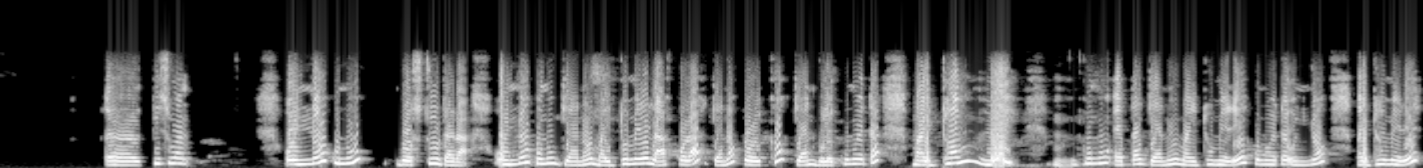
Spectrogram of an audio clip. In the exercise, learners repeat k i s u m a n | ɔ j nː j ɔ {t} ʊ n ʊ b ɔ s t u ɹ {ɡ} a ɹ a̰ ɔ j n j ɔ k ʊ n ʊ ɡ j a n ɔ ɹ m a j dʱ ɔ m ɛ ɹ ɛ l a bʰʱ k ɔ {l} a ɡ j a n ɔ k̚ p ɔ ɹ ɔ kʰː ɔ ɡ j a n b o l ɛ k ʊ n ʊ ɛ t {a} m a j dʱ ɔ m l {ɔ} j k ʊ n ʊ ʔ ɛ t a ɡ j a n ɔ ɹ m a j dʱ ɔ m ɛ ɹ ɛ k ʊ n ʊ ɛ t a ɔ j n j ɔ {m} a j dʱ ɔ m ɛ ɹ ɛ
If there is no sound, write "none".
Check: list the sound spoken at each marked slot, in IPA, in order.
k, d, ɹ, a, o, m

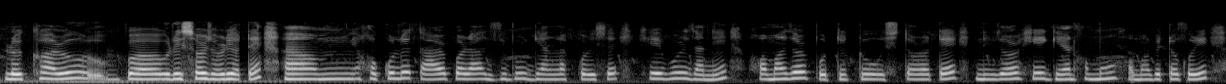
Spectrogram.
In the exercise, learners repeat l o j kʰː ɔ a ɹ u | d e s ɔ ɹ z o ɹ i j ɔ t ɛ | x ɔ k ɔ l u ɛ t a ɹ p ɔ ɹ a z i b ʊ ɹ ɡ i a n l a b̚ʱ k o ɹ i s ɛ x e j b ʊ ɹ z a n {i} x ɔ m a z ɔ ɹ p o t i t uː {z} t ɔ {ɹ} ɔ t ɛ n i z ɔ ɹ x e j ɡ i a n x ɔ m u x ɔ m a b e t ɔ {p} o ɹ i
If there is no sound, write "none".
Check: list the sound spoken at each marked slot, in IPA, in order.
i, s, ɹ, k

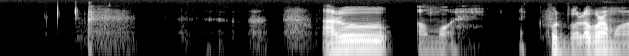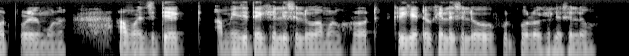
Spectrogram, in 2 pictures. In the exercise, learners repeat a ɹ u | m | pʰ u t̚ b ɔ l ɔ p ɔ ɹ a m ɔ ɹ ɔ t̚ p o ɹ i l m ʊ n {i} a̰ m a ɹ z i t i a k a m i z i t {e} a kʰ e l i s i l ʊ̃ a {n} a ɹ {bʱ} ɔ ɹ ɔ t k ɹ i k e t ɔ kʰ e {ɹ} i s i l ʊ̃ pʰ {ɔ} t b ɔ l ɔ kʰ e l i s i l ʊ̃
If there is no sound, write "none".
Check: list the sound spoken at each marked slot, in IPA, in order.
a, i, m, ɡʱ, l, u

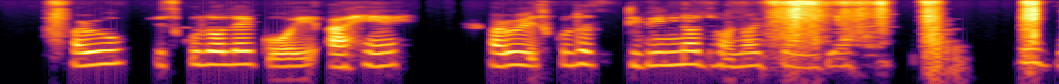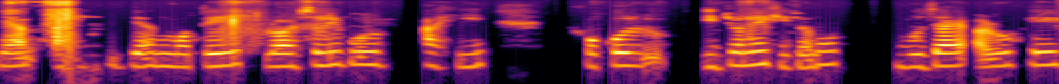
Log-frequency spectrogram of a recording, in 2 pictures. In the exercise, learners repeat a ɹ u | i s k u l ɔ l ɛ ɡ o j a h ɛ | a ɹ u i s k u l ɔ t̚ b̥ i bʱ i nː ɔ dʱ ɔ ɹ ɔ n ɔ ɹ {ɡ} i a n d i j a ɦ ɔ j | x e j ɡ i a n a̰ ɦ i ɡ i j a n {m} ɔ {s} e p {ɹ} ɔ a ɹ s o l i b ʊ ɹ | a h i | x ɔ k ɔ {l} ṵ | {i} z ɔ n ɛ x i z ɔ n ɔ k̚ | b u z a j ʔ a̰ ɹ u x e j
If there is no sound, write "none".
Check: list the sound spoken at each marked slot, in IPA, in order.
ɡ, m, t, l, l, i

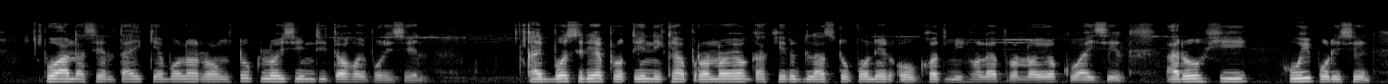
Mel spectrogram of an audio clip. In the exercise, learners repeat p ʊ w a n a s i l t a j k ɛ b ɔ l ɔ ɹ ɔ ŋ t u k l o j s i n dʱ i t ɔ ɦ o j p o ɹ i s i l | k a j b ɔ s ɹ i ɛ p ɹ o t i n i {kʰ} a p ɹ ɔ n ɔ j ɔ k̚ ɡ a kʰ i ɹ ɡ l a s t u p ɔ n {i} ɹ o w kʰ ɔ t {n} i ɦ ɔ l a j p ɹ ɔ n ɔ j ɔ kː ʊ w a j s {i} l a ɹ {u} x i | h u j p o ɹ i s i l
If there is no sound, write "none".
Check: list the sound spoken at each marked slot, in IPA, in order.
kʰ, i, m, i, u

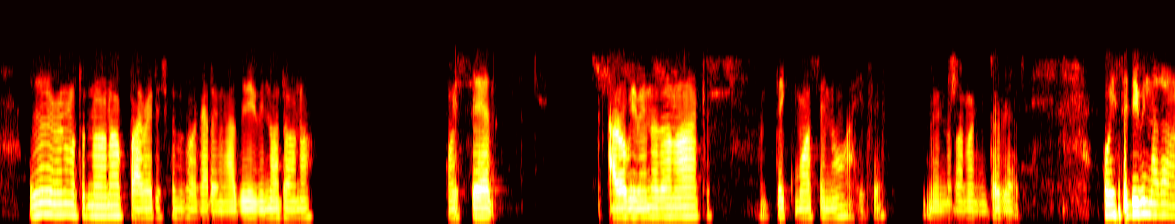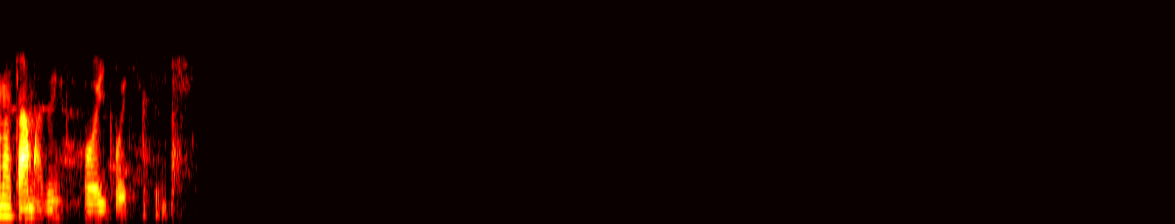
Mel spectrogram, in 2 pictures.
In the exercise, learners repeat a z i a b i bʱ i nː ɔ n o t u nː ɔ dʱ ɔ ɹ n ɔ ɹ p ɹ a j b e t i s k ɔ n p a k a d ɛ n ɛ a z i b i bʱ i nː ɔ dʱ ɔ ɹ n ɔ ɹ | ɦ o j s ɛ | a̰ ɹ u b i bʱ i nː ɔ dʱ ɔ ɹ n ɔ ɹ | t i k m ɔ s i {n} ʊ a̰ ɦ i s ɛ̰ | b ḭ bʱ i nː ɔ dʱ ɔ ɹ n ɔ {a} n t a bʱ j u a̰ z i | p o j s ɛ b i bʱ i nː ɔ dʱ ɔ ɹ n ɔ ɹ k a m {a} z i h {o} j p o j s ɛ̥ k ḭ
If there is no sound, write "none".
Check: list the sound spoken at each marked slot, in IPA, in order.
n, i, a, o

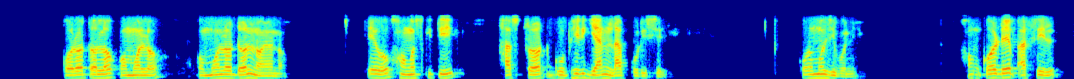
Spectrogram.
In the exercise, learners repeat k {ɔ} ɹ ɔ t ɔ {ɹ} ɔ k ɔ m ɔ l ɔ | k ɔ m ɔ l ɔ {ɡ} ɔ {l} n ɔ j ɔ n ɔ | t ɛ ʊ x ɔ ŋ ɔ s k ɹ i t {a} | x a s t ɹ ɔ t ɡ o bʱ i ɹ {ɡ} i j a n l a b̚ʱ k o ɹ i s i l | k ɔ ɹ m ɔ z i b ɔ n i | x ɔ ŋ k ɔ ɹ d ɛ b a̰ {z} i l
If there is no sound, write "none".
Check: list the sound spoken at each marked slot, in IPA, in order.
ɔ, l, d, l, i, ɡ, s

